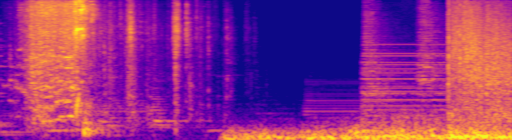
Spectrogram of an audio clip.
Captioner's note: deep rumble and explosion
